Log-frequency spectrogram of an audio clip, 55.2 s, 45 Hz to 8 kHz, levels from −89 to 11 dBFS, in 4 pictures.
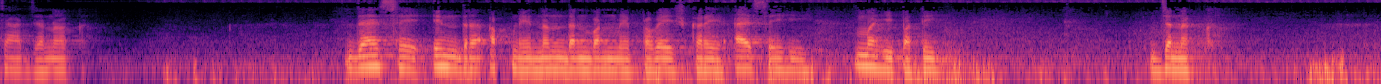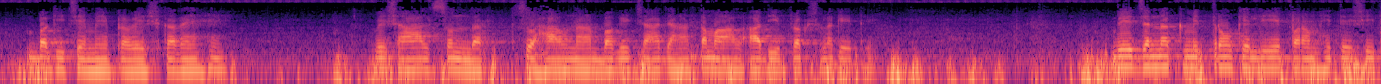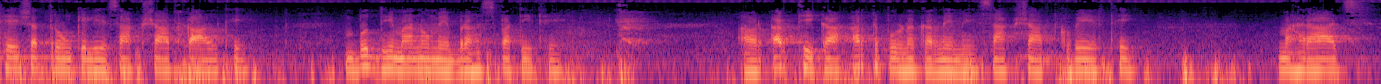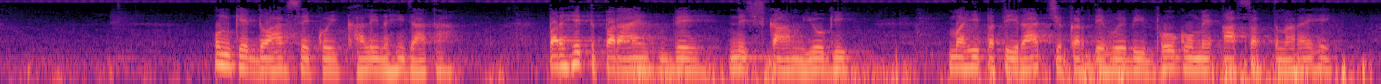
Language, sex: Hindi, male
